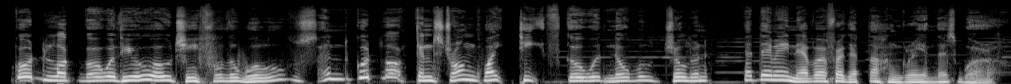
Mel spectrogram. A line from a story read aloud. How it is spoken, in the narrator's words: a little shadow with a bushy tail whined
